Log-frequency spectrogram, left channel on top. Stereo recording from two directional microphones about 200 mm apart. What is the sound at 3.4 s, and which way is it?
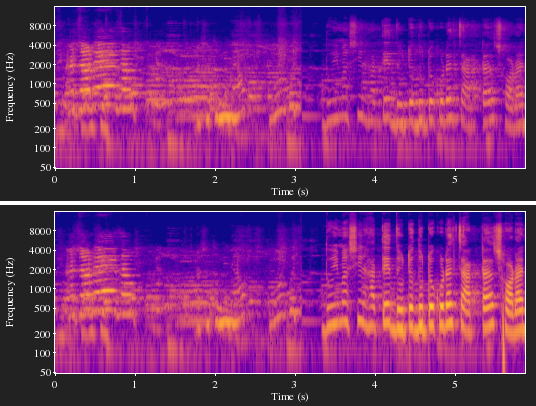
A woman's voice, 50° right (ahead or behind).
